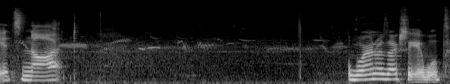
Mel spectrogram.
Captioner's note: birds singing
